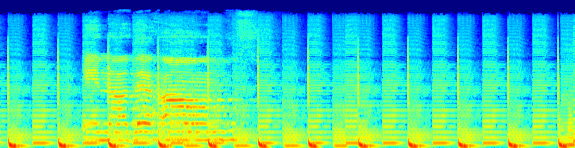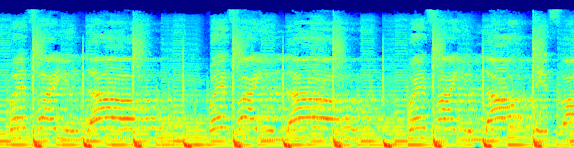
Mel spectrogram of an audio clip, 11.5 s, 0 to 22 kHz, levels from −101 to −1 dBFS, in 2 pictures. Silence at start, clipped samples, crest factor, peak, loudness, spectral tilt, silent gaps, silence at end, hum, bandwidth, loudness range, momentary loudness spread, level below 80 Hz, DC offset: 0 s; under 0.1%; 12 dB; -10 dBFS; -24 LUFS; -5.5 dB/octave; none; 0 s; none; 17 kHz; 3 LU; 6 LU; -28 dBFS; under 0.1%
